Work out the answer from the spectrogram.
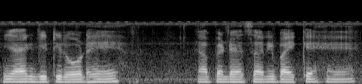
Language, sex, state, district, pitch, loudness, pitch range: Hindi, male, Uttar Pradesh, Lalitpur, 120 Hz, -17 LUFS, 120-125 Hz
